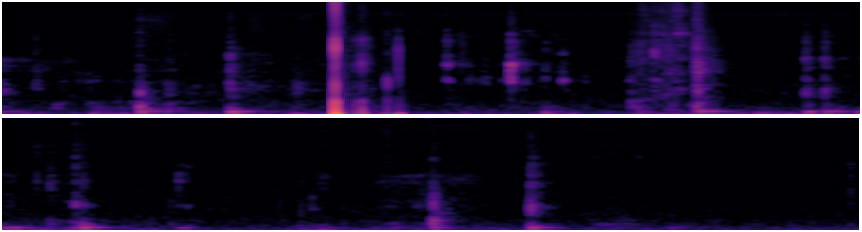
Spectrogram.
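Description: Light clicks, knocks and rustles of a plug-in AC adapter and its cable being handled and the adapter pushed into a mains extension socket, with one sharp click about a second and a half in and a brief scrape a couple of seconds later.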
